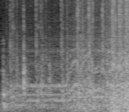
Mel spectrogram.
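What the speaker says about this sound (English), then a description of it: "I'm gonna lower my presser foot and hit my gas pedal down here and go." A Baby Lock Tru Stitch sewing machine stitching fabric, a steady fast mechanical whir of needle strokes that speeds up slightly, close and alone.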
